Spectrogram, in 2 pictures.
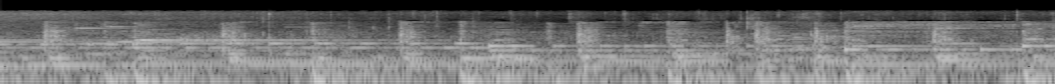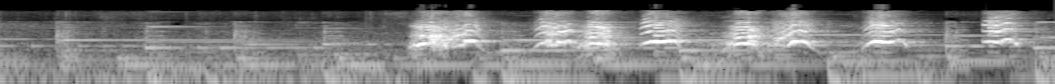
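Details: Female toy poodle playing with a visiting dog friend, the play turning into a fight. Background music plays alone at first, then sharp harsh barks burst out about twice a second over it.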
